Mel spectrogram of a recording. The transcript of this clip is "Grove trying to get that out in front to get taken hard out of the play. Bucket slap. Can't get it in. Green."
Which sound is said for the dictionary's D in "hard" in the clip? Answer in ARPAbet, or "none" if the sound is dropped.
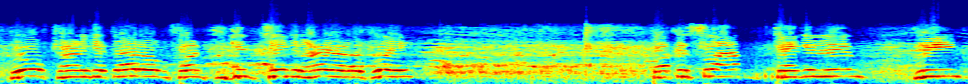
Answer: none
